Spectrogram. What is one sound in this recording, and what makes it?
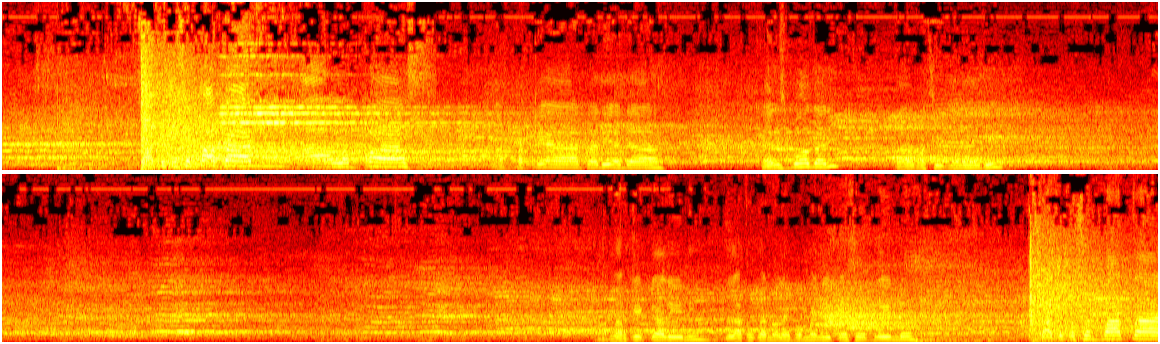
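A crowd cheers loudly in an echoing indoor arena.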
